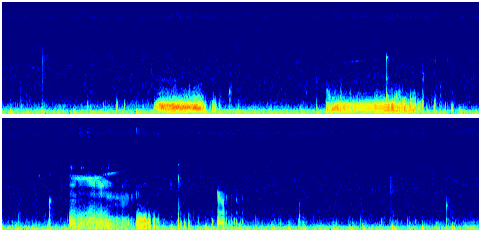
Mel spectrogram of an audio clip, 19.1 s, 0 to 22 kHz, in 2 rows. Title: stomach growling (request for @DeadlyCrowPhantomGhostsX2K975 )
